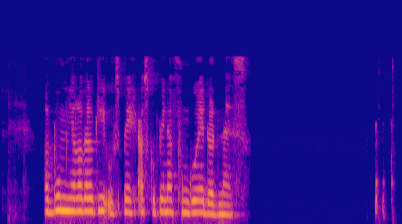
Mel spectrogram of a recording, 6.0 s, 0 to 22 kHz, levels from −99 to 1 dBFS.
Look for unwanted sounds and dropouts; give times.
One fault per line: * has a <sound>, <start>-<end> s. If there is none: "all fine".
all fine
